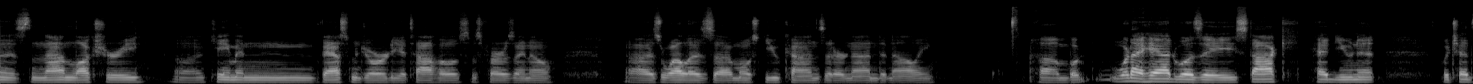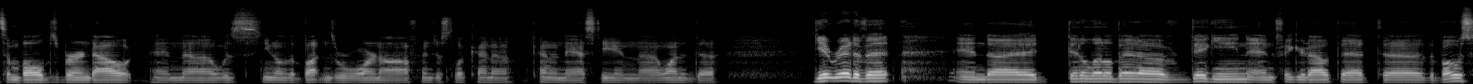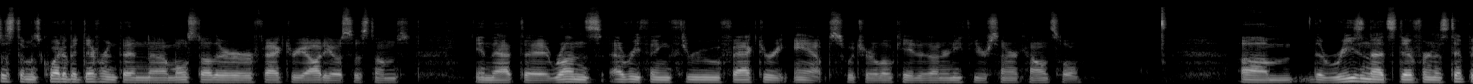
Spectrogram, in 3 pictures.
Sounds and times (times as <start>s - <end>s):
Speech: 0.0s - 5.6s, 6.3s - 9.4s, 10.1s - 13.8s, 14.4s - 21.9s, 22.9s - 23.7s, 24.3s - 33.6s, 34.2s - 40.3s, 41.9s - 44.1s.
